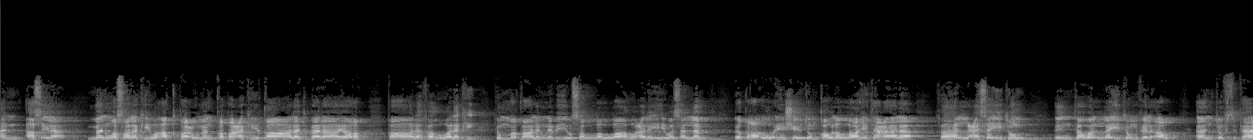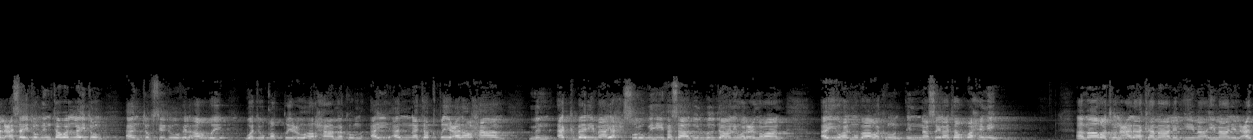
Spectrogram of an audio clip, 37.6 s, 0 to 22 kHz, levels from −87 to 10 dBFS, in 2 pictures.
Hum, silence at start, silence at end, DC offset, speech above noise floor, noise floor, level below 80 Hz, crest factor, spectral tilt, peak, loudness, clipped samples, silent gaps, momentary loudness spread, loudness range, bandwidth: none; 0 s; 0 s; under 0.1%; 38 dB; -57 dBFS; -64 dBFS; 16 dB; -3 dB/octave; -2 dBFS; -19 LUFS; under 0.1%; none; 10 LU; 4 LU; 10 kHz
